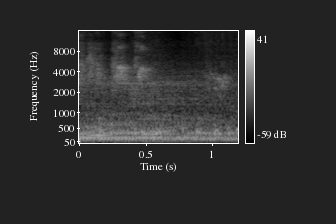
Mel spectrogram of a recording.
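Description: Domestic pigeons of a high-flying breed coo in a steady, low, throaty murmur that continues unbroken throughout, with faint chirps and a hint of wing flutter mixed in, and no talking.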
